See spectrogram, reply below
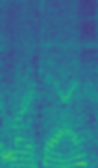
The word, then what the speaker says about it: Mordecai: Now, I mentioned Moses, and I mentioned, I pronounce it Mordecai, I mentioned those two figures.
